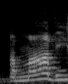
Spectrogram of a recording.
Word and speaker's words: Amavi: Amava. I've never had this. Amavi. AMAVI. 2007. It was Cabernet. I felt the Cabernet. Walla Walla Cab. Amavi Cellars. 91 points. Wine enthusiast. $22. Wow. It is pronounced our name Amavi.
